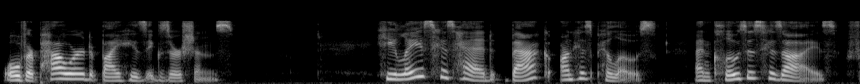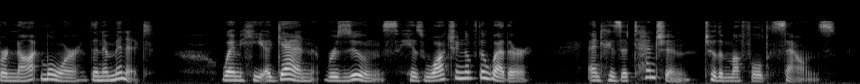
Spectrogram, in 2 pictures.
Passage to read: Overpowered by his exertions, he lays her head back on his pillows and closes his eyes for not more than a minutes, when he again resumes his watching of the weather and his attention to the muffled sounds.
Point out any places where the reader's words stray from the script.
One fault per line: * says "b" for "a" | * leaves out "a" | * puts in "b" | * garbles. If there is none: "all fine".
* says "his" for "her"
* says "minute" for "minutes"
